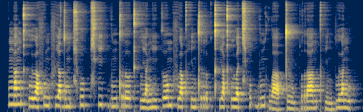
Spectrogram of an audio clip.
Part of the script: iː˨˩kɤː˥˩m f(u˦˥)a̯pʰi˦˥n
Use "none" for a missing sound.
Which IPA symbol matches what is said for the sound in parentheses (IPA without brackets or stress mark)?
ɯ˦˥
